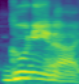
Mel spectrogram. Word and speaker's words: Gunina: girl, Vanina, Grandmaster Vanina Gunina. Vanina Gunina. Somebody said I said that wrong, though. I think it's Gunina, right? Gunina, yeah. I believe the... Gunina, yes. Yeah, I believe the accent's on the U.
